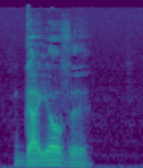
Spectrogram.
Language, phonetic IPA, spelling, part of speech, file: Polish, [ɡaˈjɔvɨ], gajowy, adjective / noun, Pl-gajowy.ogg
